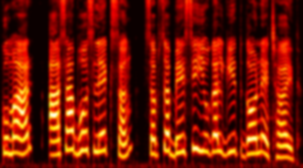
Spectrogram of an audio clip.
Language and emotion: Maithili, neutral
